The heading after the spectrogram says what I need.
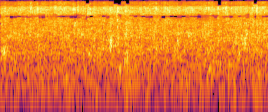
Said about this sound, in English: Rain is falling, downpour start.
